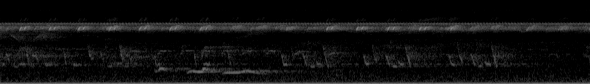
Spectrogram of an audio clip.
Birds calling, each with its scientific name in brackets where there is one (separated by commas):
Plumbeous Pigeon (Patagioenas plumbea), Thrush-like Wren (Campylorhynchus turdinus), unidentified bird, Dusky-capped Greenlet (Pachysylvia hypoxantha), Wing-barred Piprites (Piprites chloris)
